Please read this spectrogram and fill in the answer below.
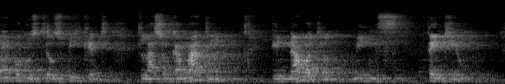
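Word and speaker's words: Tlazohcamati: But Tlazocamati, that's the title of the piece. It's hard to pronounce because it's not Spanish. It is Nahuatl.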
